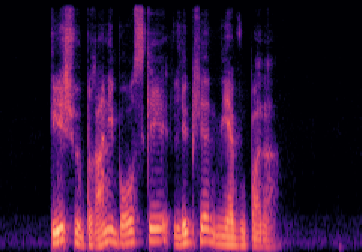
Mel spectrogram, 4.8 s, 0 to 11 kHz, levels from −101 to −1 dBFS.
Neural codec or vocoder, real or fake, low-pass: codec, 44.1 kHz, 2.6 kbps, SNAC; fake; 9.9 kHz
